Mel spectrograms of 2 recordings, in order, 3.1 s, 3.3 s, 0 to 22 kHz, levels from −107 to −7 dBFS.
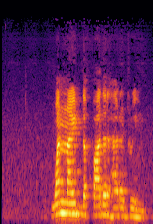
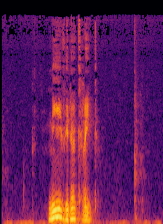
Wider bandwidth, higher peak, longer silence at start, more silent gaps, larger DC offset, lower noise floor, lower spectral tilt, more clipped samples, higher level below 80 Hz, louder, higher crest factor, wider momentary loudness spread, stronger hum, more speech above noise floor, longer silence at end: second, 6.2 kHz vs 16.5 kHz; first, 0 dBFS vs -6 dBFS; first, 1.05 s vs 0.55 s; neither; neither; about the same, -53 dBFS vs -50 dBFS; about the same, -7 dB/octave vs -6 dB/octave; neither; second, -56 dBFS vs -40 dBFS; first, -15 LUFS vs -21 LUFS; about the same, 18 dB vs 18 dB; about the same, 14 LU vs 15 LU; neither; first, 37 dB vs 31 dB; second, 0.2 s vs 0.55 s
